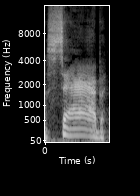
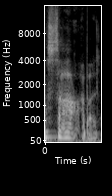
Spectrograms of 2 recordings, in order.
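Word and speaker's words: Saab: 那 sub 也一样，有一些美国人又把它读成 sab，哎，fuck that，好歹你也把它读成 sub，对吧？而且两个 a 在一起，你这怎么怎么想也不会是一个 a 的音啊。总之呢，sub 这个词就应该读成 sub。萨博翻译的音译基本上是准确的，萨博 sub 一模一样。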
